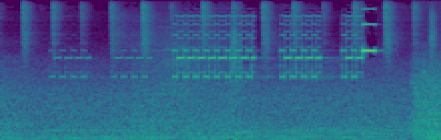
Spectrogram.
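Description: Smartphone ringtone for an incoming call: trilling electronic beeps in short bursts, with a longer burst about two seconds in and a single louder, higher beep near the end.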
